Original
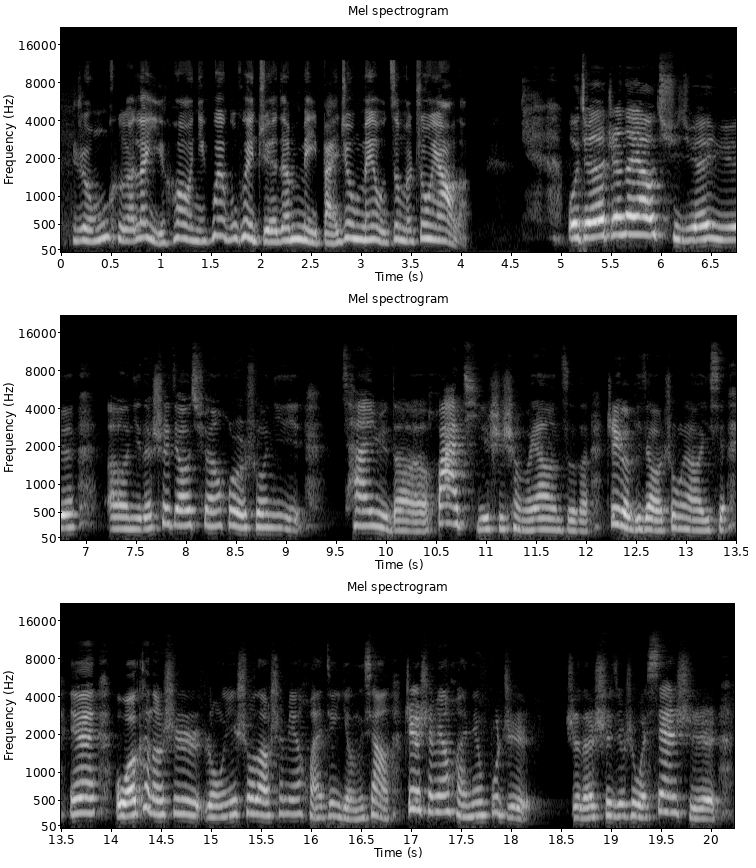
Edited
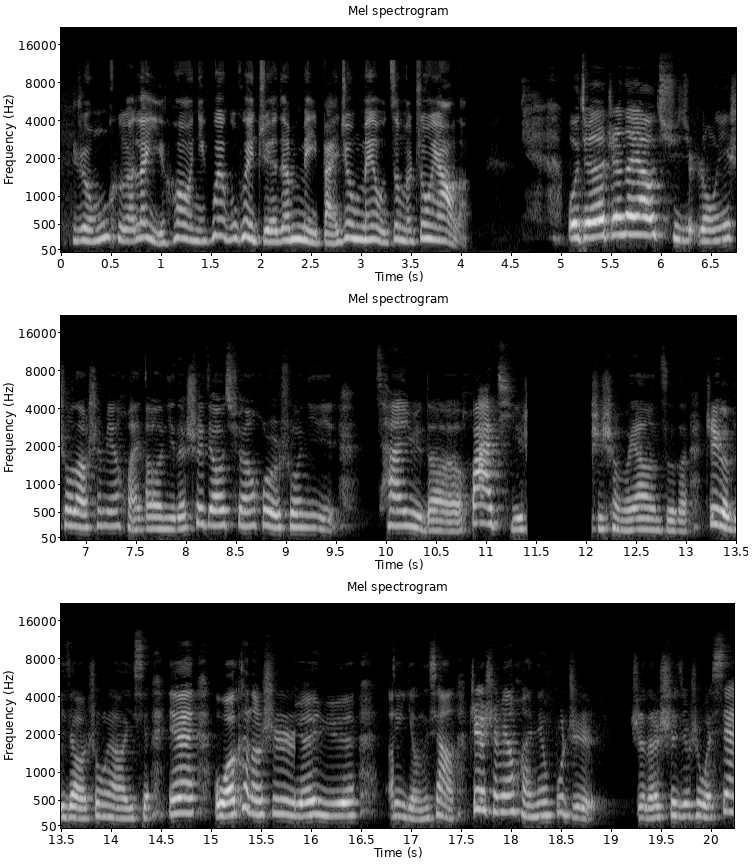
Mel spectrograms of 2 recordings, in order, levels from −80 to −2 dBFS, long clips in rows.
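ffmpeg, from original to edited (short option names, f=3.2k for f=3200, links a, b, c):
-filter_complex "[0:a]asplit=6[a][b][c][d][e][f];[a]atrim=end=6.282[g];[b]atrim=start=14.848:end=16.172[h];[c]atrim=start=7.258:end=11.07,asetpts=PTS-STARTPTS,afade=t=out:st=3.808:d=0.004:c=hsin,apad=pad_dur=0.65[i];[d]atrim=start=11.07:end=14.852,asetpts=PTS-STARTPTS,afade=t=in:d=0.004:c=hsin[j];[e]atrim=start=6.278:end=7.262[k];[f]atrim=start=16.168[l];[g][h]acrossfade=d=0.004:c1=hsin:c2=hsin[m];[i][j]concat=n=2:v=0:a=1[n];[m][n]acrossfade=d=0.004:c1=hsin:c2=hsin[o];[o][k]acrossfade=d=0.004:c1=hsin:c2=hsin[p];[p][l]acrossfade=d=0.004:c1=hsin:c2=hsin"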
